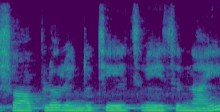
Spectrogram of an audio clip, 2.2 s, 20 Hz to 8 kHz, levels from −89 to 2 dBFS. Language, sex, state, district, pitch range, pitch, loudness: Telugu, female, Andhra Pradesh, Srikakulam, 165-175 Hz, 170 Hz, -29 LUFS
